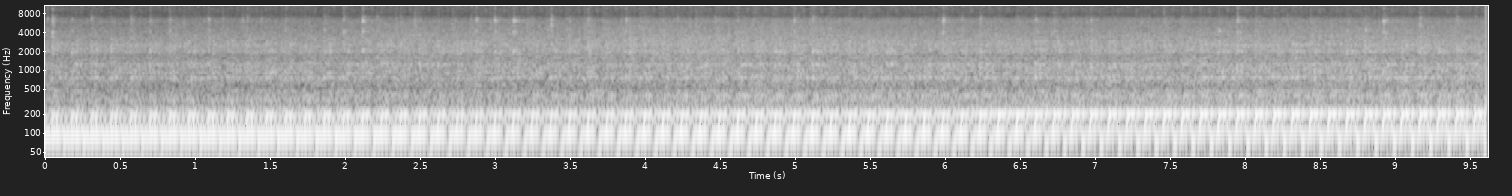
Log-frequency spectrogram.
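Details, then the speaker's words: 1996 Subaru WRX, stored outside for seven years, running on new oil, oil filter and fuel filter with the old spark plugs: loud, slightly uneven thumping idle at about four pulses a second, now on all four cylinders; owner suspects the injectors need cleaning. "okay well the answer to the question does it run well yes it does and after a bit of coaxing got it to run on four cylinders which is quite surprising actually"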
